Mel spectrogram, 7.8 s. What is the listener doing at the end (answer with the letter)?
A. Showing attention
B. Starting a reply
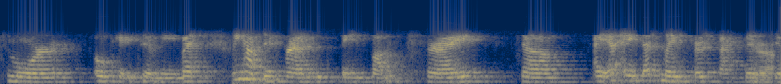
A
